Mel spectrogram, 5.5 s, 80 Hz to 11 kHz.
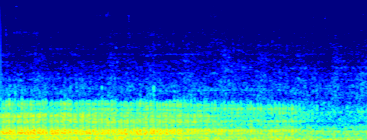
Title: BES920 Gurgling sound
